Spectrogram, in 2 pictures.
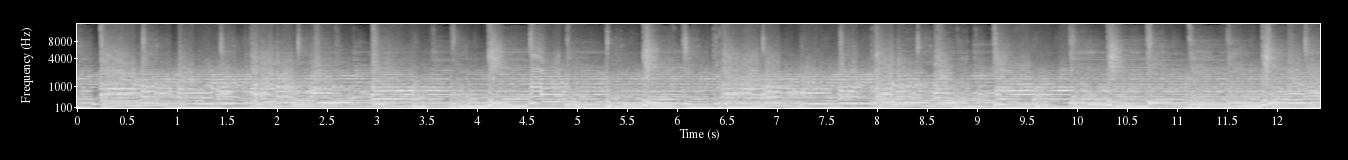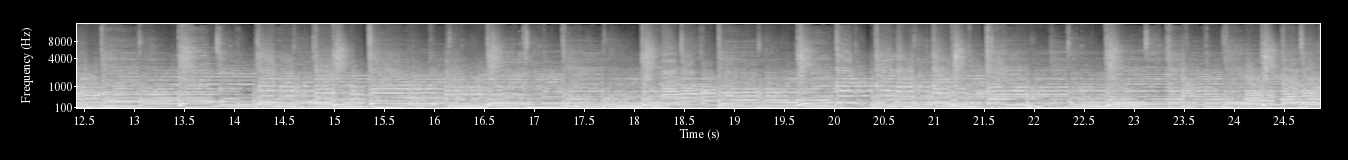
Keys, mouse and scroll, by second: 3.1 Up, 3.2 Up, 3.9 click, 6.2 ctrl+g, 7.1 click, 10.0 click, 13.1 ctrl+shift+g, 13.7 click, 14.4 right click, 15.1 click, 18.7 ctrl+z, 19.0 click, 20.9 ctrl+d, 21.1-22.7 drag, 23.8 ctrl+d, 24.2 ctrl+d, 24.6 ctrl+d.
